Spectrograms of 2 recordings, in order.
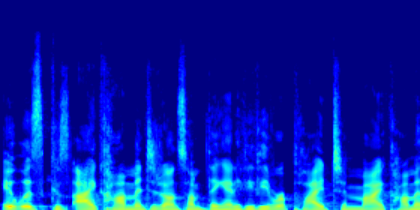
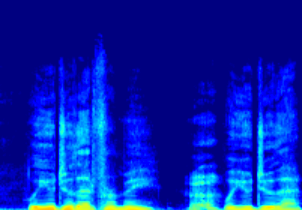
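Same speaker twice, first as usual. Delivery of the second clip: put-on ranting voice, louder; 6 dB louder than usual. Retelling a public tirade about following a wife: Alec Baldwin impression. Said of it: "You do a good Alec".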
